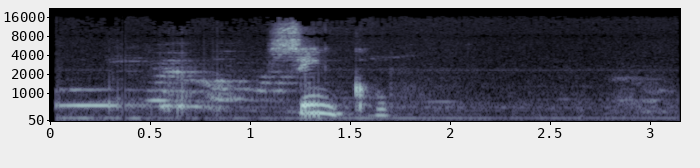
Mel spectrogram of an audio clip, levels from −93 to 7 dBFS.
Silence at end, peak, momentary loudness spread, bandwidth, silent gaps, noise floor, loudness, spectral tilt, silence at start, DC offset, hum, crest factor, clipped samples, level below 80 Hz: 0.05 s; -6 dBFS; 13 LU; 16.5 kHz; none; -52 dBFS; -25 LUFS; -2 dB/octave; 0.05 s; under 0.1%; none; 22 dB; under 0.1%; -66 dBFS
